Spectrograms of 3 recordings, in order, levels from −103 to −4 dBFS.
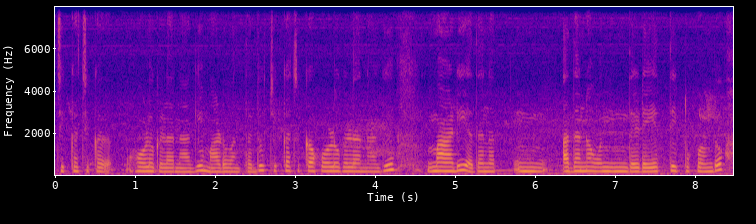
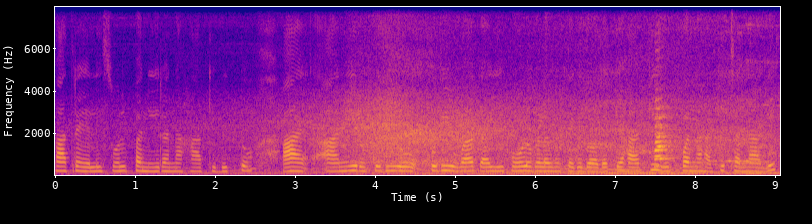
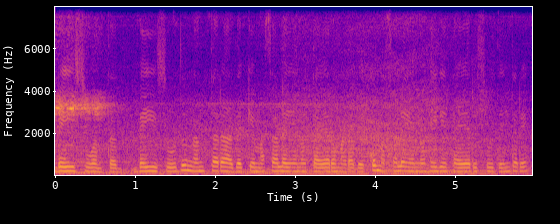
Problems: background sounds at intervals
